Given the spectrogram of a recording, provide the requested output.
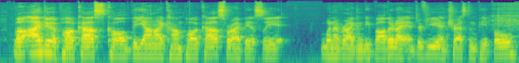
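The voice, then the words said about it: Non-English accent. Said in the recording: “I'm not actually from England, as you can tell by the accent”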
